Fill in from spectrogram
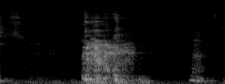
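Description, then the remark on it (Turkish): A loud cough bursts out and rasps for about half a second, followed moments later by a shorter, softer second cough. “İşte öksürür.”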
